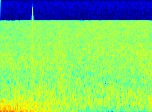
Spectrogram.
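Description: A deep rumble swells to a peak and fades away within about a second, leaving a steady wash of wind and water noise.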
